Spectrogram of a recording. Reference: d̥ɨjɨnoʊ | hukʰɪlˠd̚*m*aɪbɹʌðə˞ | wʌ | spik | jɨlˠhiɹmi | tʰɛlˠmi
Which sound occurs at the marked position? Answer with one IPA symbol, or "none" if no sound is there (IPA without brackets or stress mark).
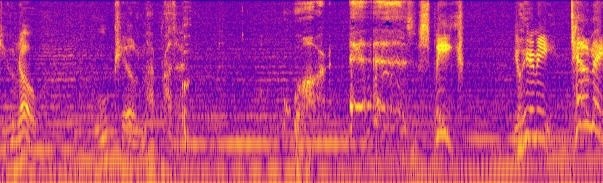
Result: m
